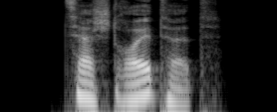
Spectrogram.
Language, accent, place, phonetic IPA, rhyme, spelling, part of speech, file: German, Germany, Berlin, [ˌt͡sɛɐ̯ˈʃtʁɔɪ̯tət], -ɔɪ̯tət, zerstreutet, verb, De-zerstreutet.ogg
- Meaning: inflection of zerstreuen: 1. second-person plural preterite 2. second-person plural subjunctive II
